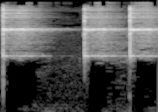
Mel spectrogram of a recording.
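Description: An empty drinking glass is struck three times, each strike giving a high, sharp ringing tone that fades over a fraction of a second. The empty glass produces a high tone, since the more material inside a container, the lower its tone.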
